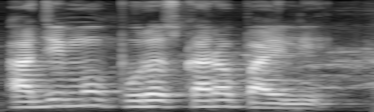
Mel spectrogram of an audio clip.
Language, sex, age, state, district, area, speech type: Odia, male, 30-45, Odisha, Rayagada, urban, read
